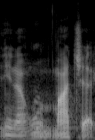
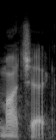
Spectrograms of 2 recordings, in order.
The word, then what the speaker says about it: Matschek: Okay, yes, the last name is, we've been working on it, but Matschek, that's the correct way to pronounce it. That is. The T is silent. Yes. No, the T. T. The T is silent, Matschek.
